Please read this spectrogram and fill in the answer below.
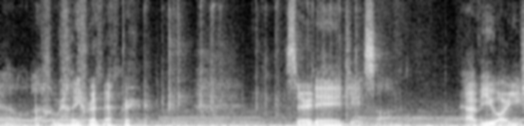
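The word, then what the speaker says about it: Serde: Serday JSON.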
